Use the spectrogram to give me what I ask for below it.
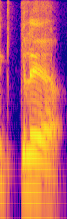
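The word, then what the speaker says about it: glare: इसी तरह next end है ग्रीन आई ग्लेयर। यह जो वर्ड है ग्लेयर इसके आगे आर इ है तो आर को आपने साइलेंट पढ़ना है। ग्रीन आई ग्लेयर आर्क आवाज नहीं आनी।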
